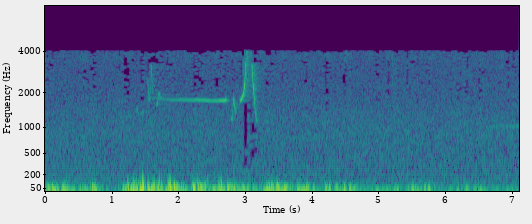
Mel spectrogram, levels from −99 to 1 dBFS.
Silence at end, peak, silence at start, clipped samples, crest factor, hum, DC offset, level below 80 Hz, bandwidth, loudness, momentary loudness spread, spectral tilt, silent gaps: 0 s; -10 dBFS; 0 s; under 0.1%; 18 dB; none; under 0.1%; -28 dBFS; 4.2 kHz; -32 LUFS; 17 LU; -9 dB/octave; none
